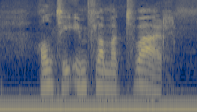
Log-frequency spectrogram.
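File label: "anti-inflammatoir", Dutch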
